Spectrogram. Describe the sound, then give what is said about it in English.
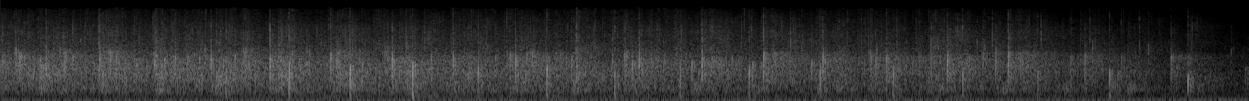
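An audience applauds to give God thanks for the church staff, many hands clapping in a dense, continuous patter that stays fairly even for several seconds, with no voices breaking through. “I can see you want to give God thanks through your applause, so go ahead and do that, would you, for them.”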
